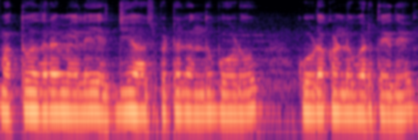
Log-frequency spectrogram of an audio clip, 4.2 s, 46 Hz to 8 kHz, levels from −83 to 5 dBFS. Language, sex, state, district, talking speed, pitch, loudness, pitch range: Kannada, male, Karnataka, Bidar, 155 wpm, 130 Hz, -15 LUFS, 125-130 Hz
